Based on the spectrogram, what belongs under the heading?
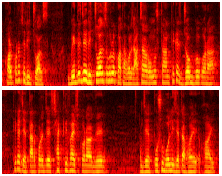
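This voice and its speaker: Woman teacher, Bengali accent, quick delivery, exam-prep lecture, asks checking questions. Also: lowish voice. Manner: explains step by step with repeated checking questions.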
